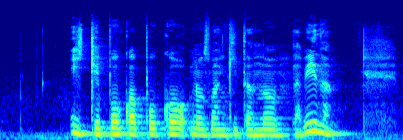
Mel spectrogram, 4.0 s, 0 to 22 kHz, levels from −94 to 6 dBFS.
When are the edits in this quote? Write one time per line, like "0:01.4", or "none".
0:02.9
